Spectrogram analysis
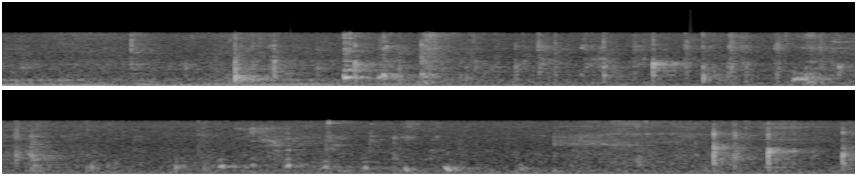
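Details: Chocolate brown Labrador puppy and his golden Labrador brother stand by a table eating spaghetti, making funny noises: wet smacking, chewing clicks and short grunts scattered through an indoor room, with sharp taps and knocks between them.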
